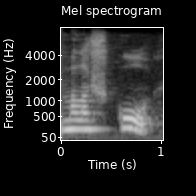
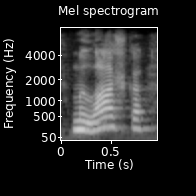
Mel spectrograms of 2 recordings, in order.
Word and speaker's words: Малашко: Самое главное, что фамилия Михаила все-таки Малашко, с ударением на последнем слоге, а не Мылашко, как часто пишут и говорят.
